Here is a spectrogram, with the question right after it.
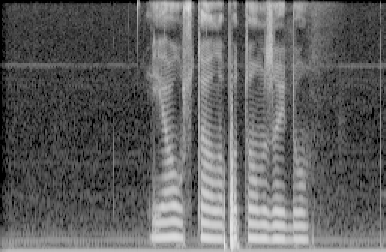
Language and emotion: Russian, sad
